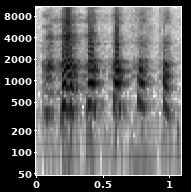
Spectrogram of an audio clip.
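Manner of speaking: squealing high laughter; high helpless laugh. Real, not acted. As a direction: laugh hard, pitch way up. Laughing at chat.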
